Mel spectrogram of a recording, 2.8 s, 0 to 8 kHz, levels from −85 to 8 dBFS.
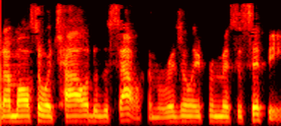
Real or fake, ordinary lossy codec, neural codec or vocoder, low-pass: real; MP3, 48 kbps; none; 7.2 kHz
